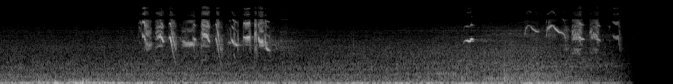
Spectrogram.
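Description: Birds chirping outdoors: a quick burst of high chirps, then a few more scattered calls, over a steady low rumble. The sound cuts off suddenly near the end.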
